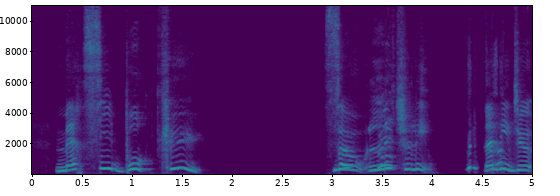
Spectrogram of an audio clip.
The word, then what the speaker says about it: Merci beaucoup: Merci beaucoup. So literally, let me do a translation. Mercy Boku means ass in French, okay? Merci beaucoup. He literally said, thank you, pretty ass.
